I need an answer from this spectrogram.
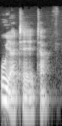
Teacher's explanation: we would have to raise the tone at the beginning. Instead of saying uyatheta, it would be uyatheta.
